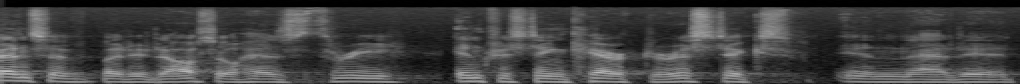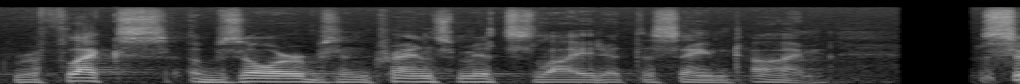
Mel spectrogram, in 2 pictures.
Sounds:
Speech

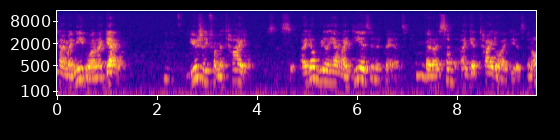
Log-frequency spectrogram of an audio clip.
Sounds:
Speech

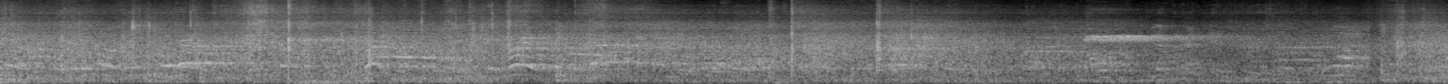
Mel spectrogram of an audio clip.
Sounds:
Speech, thud

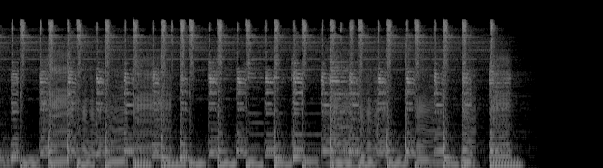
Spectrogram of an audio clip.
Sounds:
Music

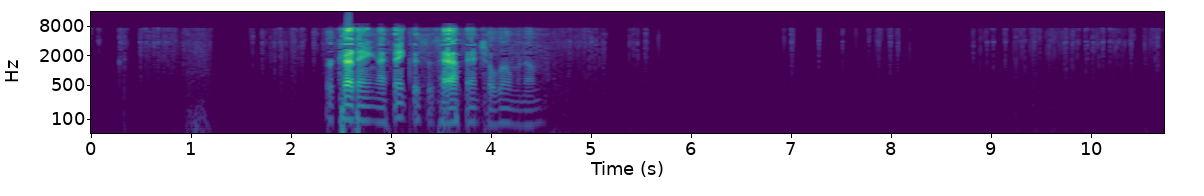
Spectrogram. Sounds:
Speech

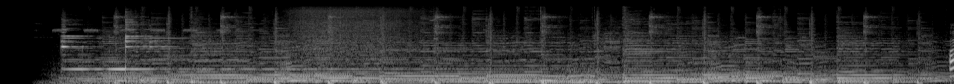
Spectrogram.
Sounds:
Speech, Music

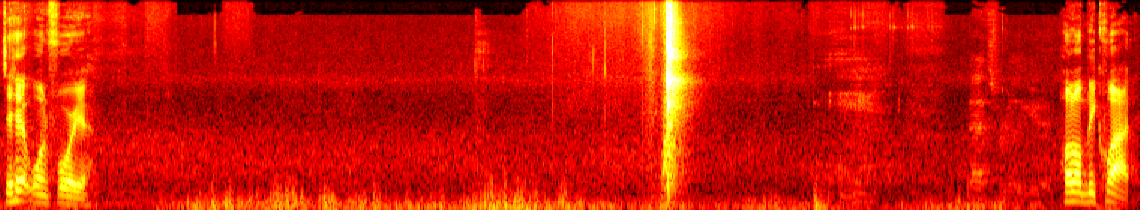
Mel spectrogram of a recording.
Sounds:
Speech

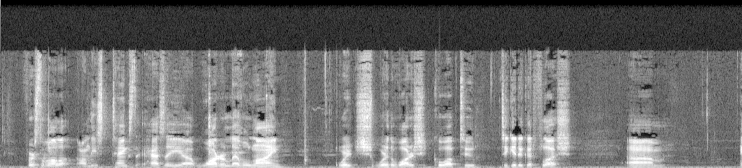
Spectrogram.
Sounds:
Speech

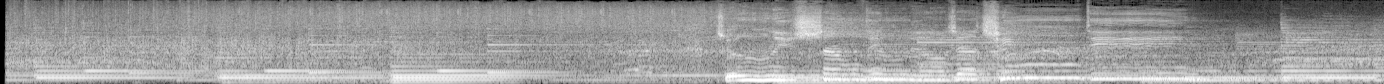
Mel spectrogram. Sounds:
raining

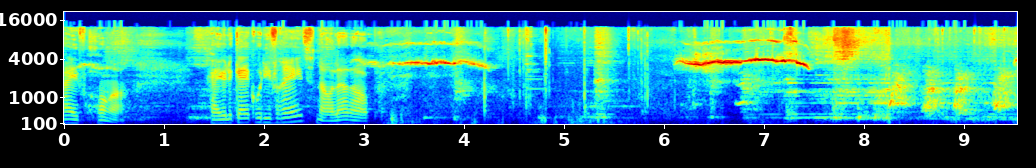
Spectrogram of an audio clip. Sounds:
Speech

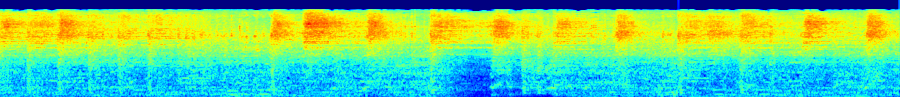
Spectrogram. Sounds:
Music

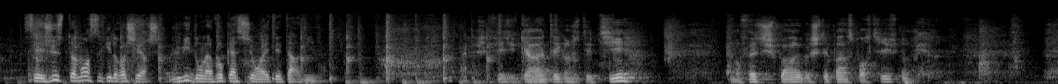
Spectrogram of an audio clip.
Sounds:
Speech, Music

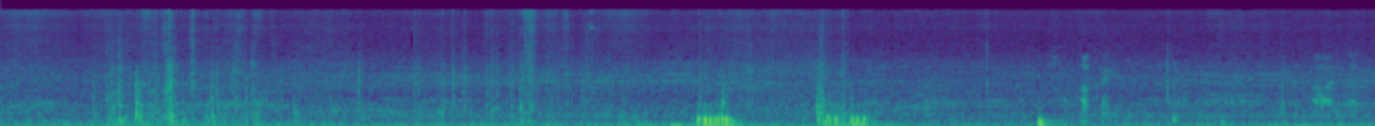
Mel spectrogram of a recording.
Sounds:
Speech

